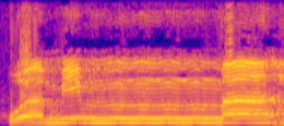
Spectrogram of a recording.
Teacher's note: Mim tasydid bacanya adalah ditahan 4 ketukan, gunnah mim 4 ketukan. Wa mimma. Nah, biasanya ketika membaca mim tasydid ini kadang-kadang enggak ditahan, hanya ditekan saja.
